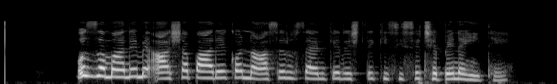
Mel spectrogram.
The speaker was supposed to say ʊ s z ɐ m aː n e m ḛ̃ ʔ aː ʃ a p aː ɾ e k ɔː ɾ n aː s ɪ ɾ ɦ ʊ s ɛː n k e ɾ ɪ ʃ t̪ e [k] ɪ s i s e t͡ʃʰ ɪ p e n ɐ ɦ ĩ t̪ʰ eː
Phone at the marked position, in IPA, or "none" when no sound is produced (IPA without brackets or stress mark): k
